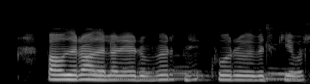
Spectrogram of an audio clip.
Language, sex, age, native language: Icelandic, male, 13, Icelandic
